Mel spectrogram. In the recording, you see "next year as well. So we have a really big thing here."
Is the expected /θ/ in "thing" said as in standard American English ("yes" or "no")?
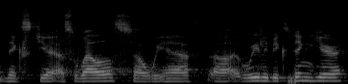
yes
